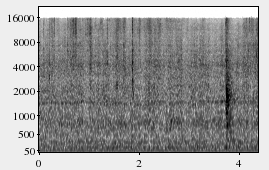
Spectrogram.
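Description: Faint handling of Pokémon trading cards as they are gathered into a pile, light scattered ticks over a steady low room hum, with one short sharper sound near the end.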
